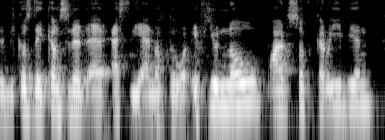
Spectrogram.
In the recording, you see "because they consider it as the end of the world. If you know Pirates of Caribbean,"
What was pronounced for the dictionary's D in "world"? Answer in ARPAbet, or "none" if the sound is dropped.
none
